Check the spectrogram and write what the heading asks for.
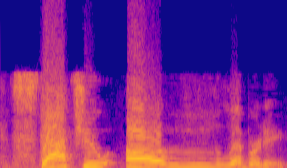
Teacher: notice how I connected the word of with the word liberty · we pronounce the word of with a voiced V.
